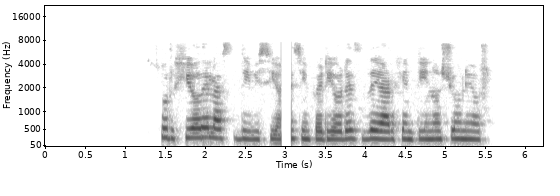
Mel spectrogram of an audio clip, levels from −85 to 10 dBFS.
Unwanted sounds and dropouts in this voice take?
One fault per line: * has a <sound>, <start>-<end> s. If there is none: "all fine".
* has a dropout, 3.0-3.1 s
